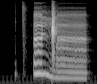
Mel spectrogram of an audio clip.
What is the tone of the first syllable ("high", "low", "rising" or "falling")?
high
